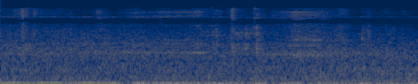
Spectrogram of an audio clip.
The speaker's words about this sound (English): We're on our way headed to the game. Uh, driving right now.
